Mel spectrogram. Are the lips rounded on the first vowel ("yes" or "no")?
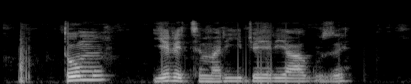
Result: yes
